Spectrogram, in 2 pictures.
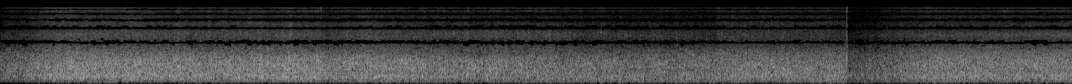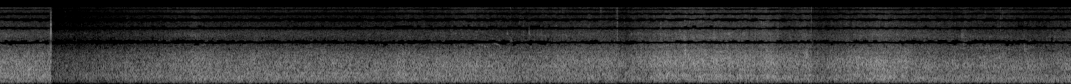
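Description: Steady rush of surf washing onto a beach, with the level dropping off abruptly twice near the middle.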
